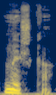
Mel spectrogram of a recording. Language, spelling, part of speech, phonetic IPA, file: Polish, myszka, noun, [ˈmɨʃka], Pl-myszka.ogg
